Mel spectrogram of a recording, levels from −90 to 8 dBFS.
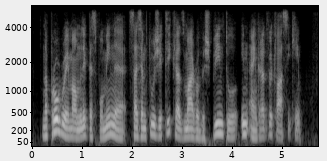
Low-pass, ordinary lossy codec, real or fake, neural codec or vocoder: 5.4 kHz; none; fake; codec, 16 kHz, 0.5 kbps, X-Codec, HuBERT features, trained on LibriSpeech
